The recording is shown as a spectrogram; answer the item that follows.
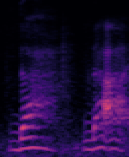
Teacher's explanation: during this breathy voicing the vocal folds are drawn into loose vibrations and do not come fully together · it's dental so we've got voicing and we've got a lot of air coming out at the same time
